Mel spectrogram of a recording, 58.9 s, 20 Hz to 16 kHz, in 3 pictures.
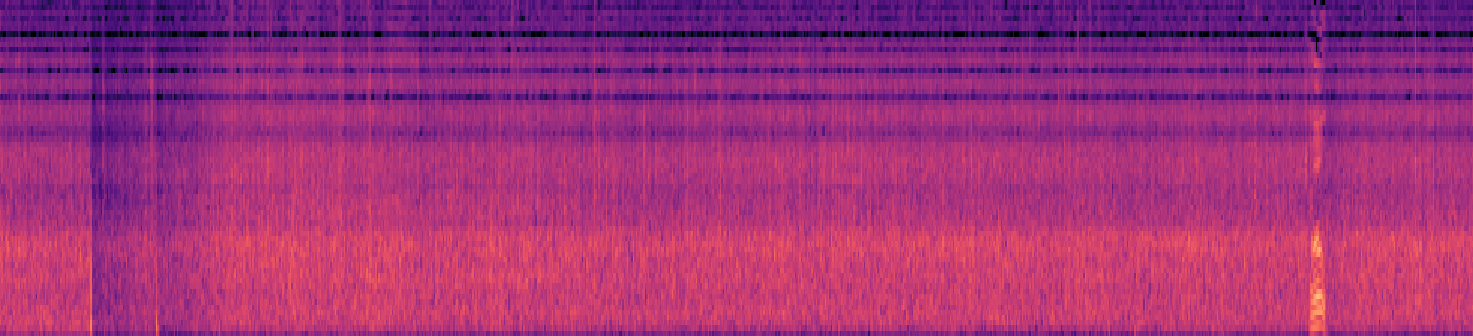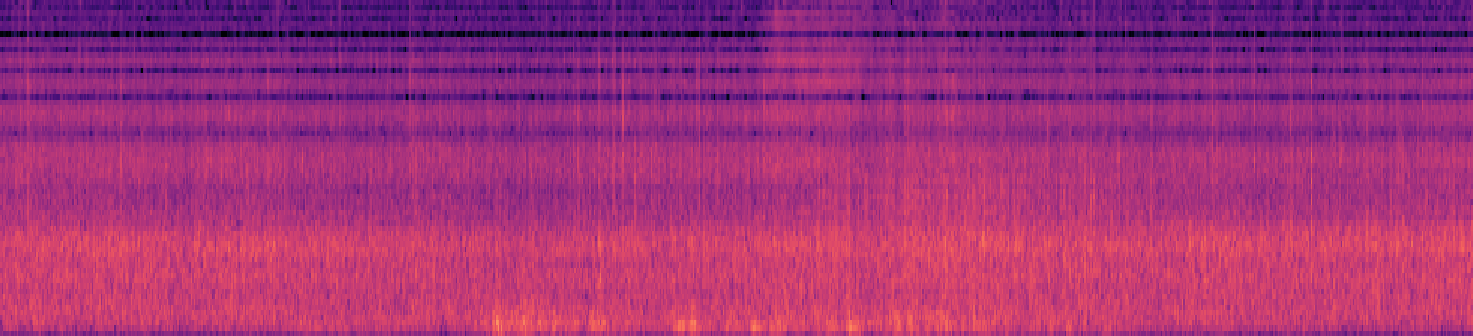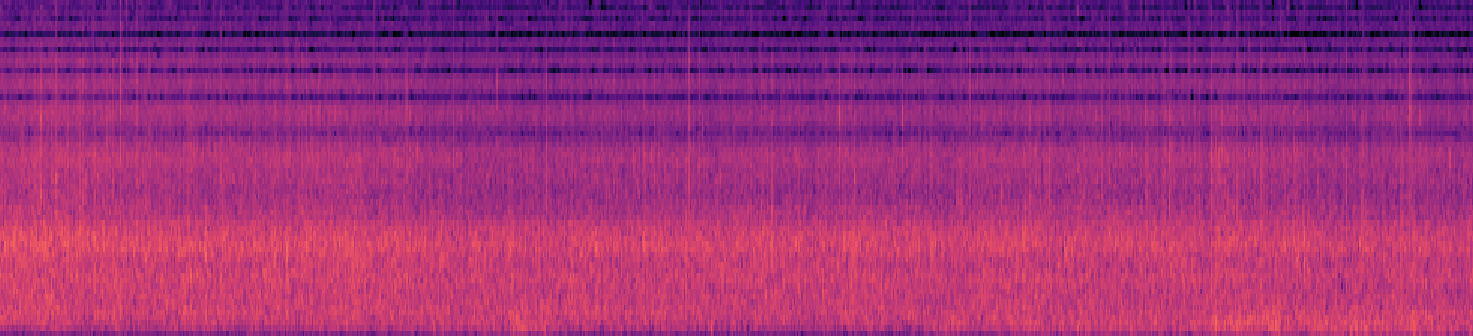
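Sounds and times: heavy rain falling: 0.0s - 58.9s
thunder rumbling: 25.9s - 34.5s.

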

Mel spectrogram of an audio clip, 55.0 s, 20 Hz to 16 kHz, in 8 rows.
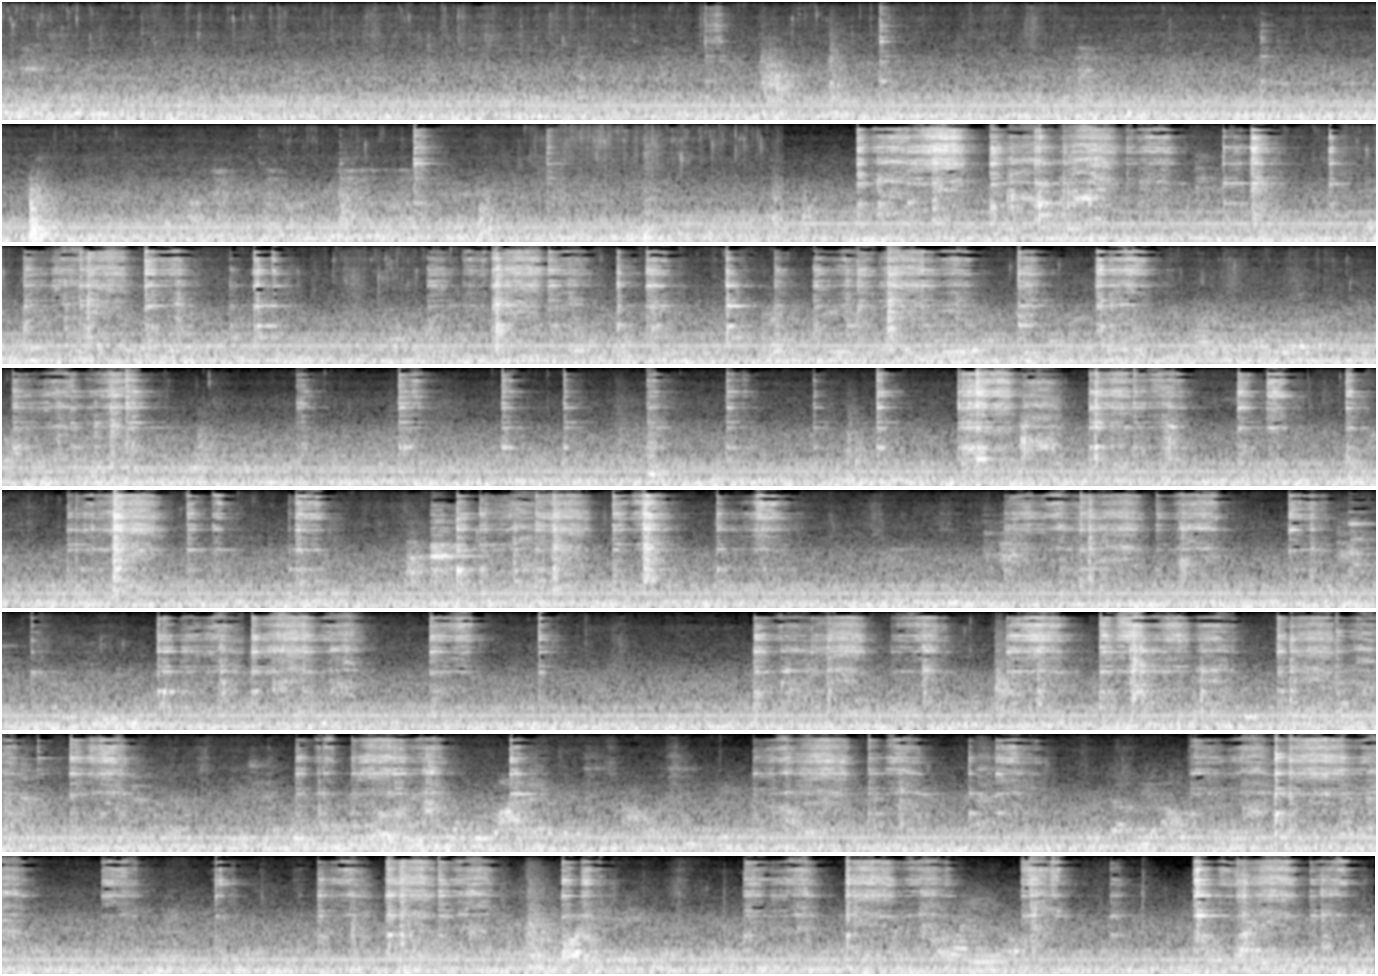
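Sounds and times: metal spatulas scraping on griddle: 11.1s - 19.7s, 20.7s - 21.5s, 25.0s - 31.6s, 32.4s - 37.2s, 38.1s - 44.3s, 45.0s - 46.5s, 47.1s - 54.9s.

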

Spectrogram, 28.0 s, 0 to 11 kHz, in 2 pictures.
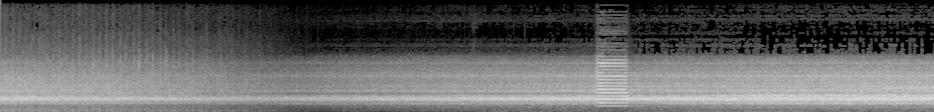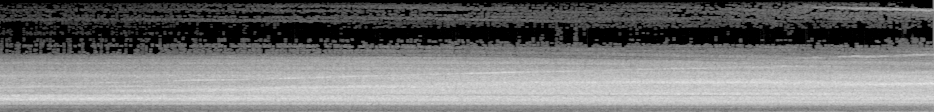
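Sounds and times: model train buzzing hum: 0.0s - 28.0s
short train horn toot: 8.9s - 9.8s.

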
